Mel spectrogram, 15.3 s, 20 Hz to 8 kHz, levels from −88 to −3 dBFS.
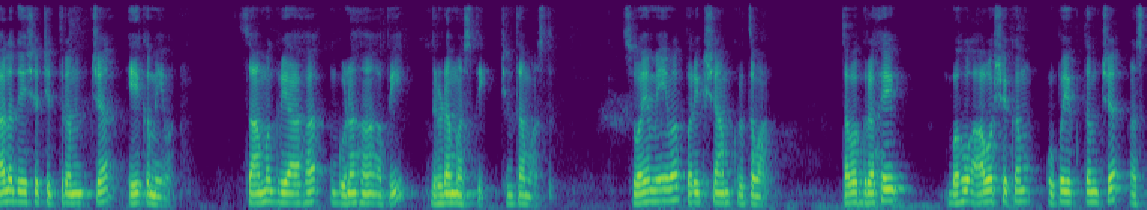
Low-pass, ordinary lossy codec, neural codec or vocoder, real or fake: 7.2 kHz; none; vocoder, 44.1 kHz, 80 mel bands, Vocos; fake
